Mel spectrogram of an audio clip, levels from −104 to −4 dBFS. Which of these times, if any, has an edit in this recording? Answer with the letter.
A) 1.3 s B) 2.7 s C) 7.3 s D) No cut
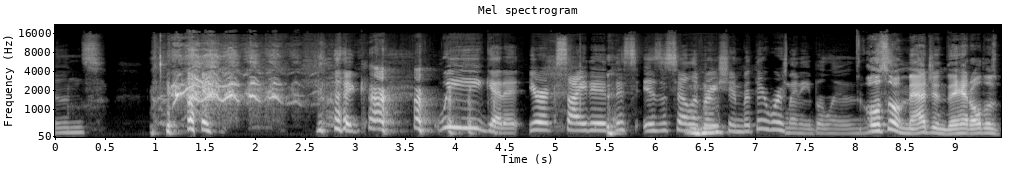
C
